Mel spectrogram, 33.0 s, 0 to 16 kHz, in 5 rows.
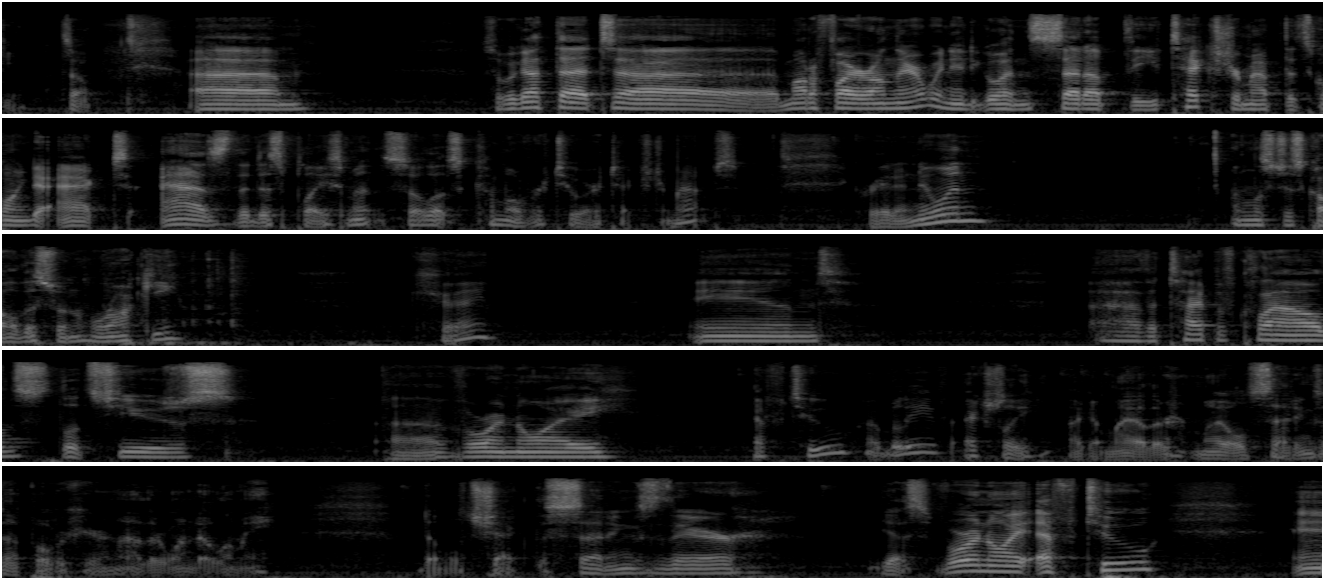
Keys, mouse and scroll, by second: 9.2 click, 9.9-10.8 scroll up 5, 10.8 click, 12.1-12.4 scroll up 2, 12.6 click, 19.0 click, 21.0 click.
